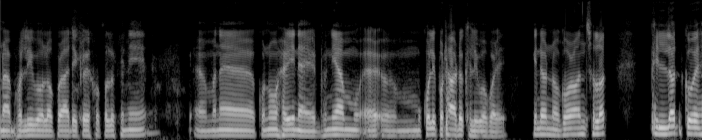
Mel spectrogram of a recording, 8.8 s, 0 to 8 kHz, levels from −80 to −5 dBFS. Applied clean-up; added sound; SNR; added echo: neural mask model Resemble Enhance denoiser.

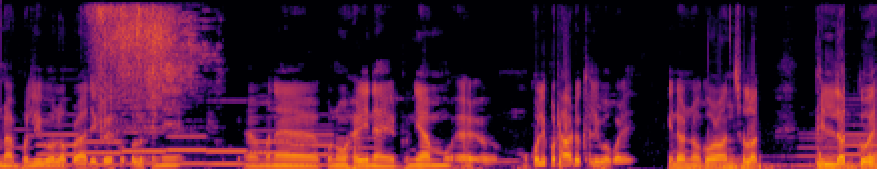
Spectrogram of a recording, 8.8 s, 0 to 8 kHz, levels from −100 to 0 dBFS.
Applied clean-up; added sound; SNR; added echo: classical method Wiener filter.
